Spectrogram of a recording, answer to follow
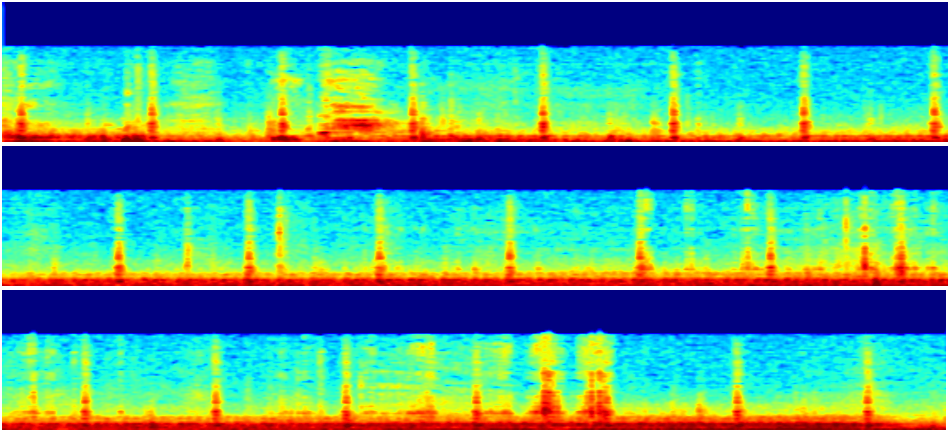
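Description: Delivery truck's engine heard from inside the cab, running steadily at low speed, with scattered light clicks and rattles.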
